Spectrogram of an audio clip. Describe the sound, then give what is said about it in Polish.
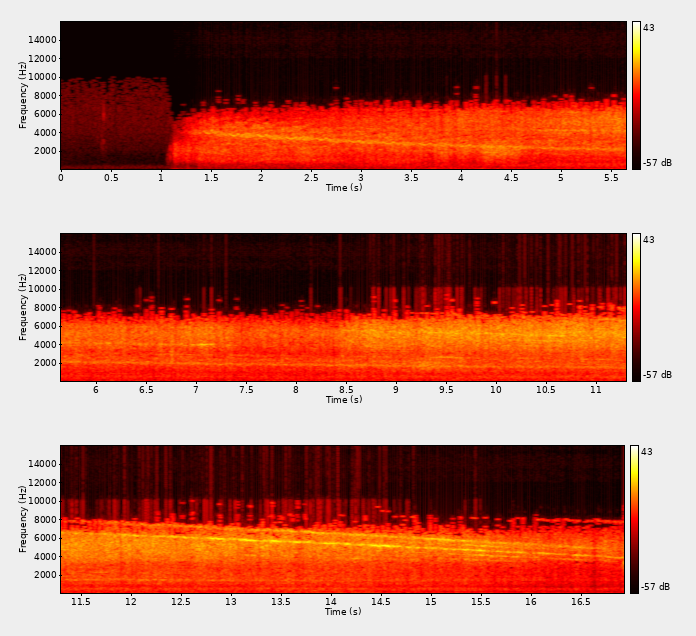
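Spaceship landing in Dragon Ball Z: after a second of quiet background, a loud roaring rumble bursts in, and a high whine glides slowly downward in pitch while the roar holds strong to the end. “Spójrz w niebo. To jakiś statek kosmiczny. Wylądował.”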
